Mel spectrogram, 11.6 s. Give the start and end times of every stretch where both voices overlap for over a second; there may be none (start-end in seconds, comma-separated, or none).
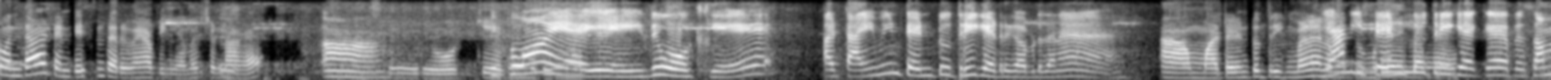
none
